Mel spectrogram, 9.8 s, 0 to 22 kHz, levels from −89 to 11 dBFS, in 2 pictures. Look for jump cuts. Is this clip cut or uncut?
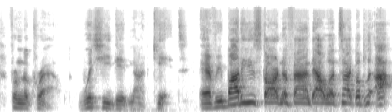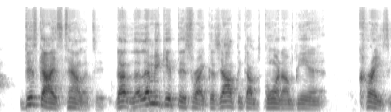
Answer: cut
